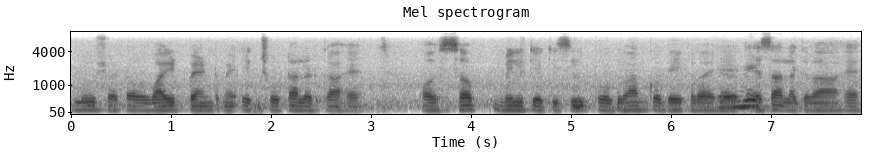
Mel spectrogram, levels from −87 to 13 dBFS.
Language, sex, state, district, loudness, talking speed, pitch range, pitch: Hindi, male, Gujarat, Gandhinagar, -18 LUFS, 165 wpm, 100-110 Hz, 100 Hz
